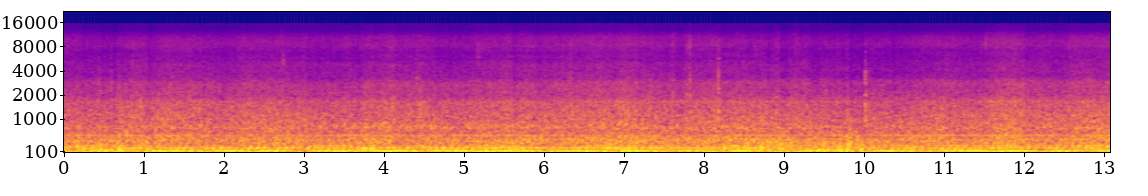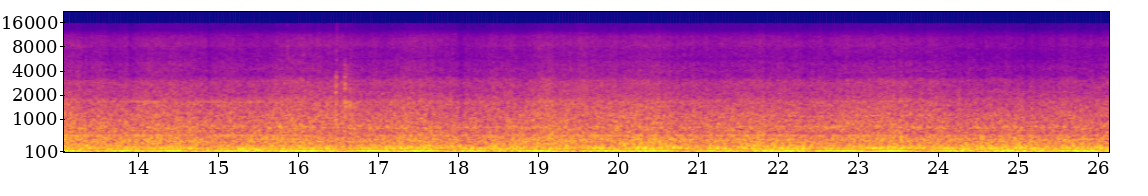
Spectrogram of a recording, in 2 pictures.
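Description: Motorboat engine running steadily with the boat under way, a low drone with water rushing in the wake. The loudness eases and swells gently every couple of seconds.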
